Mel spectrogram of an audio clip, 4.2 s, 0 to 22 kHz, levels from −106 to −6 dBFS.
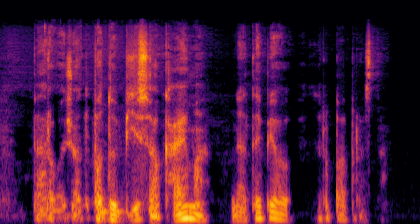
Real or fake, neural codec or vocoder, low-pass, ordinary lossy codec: fake; vocoder, 44.1 kHz, 128 mel bands, Pupu-Vocoder; 14.4 kHz; Opus, 64 kbps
